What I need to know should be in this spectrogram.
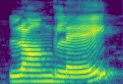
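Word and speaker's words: l'anglais: you like english 2m longley repete longley notice our s on the end is silent and we flow right into that a repeteel longlei r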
